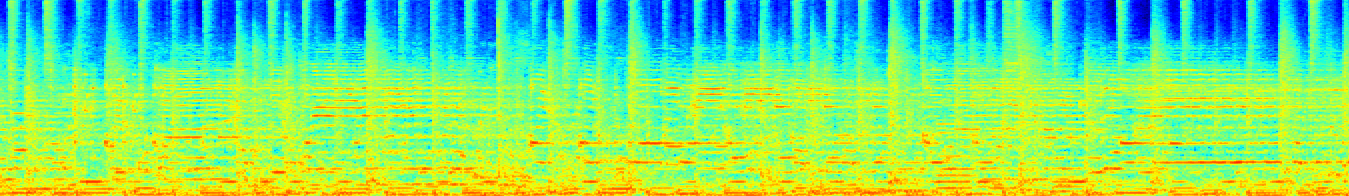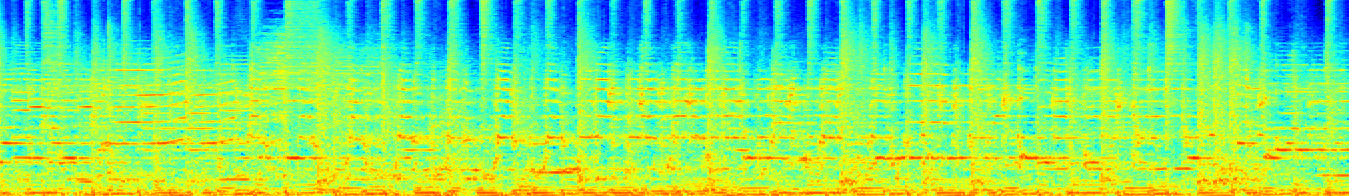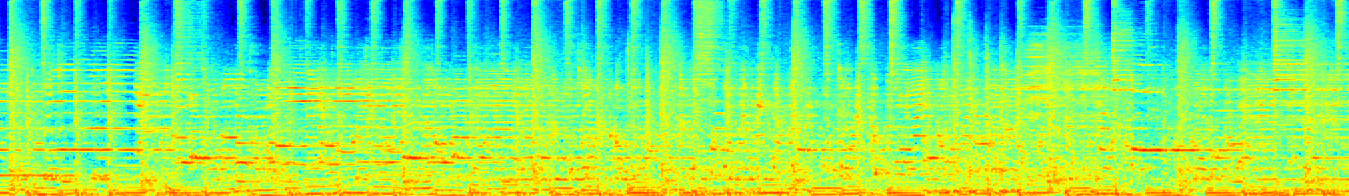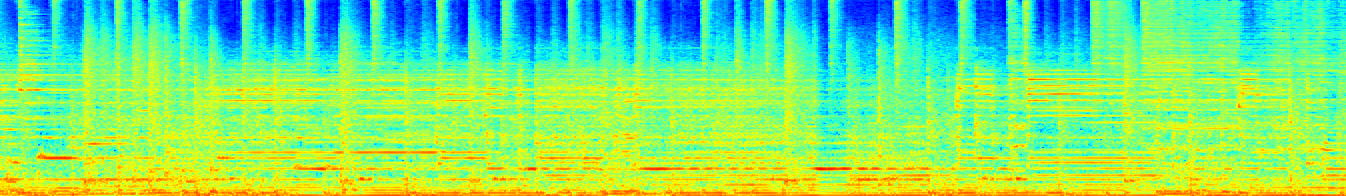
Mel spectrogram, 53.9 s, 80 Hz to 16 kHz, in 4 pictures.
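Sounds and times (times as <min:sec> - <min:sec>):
bass guitar: 0:00.0 - 0:53.9
drum kit beat: 0:00.0 - 0:53.9
electric guitars: 0:00.0 - 0:53.9.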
